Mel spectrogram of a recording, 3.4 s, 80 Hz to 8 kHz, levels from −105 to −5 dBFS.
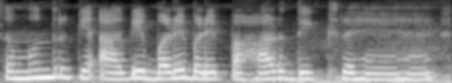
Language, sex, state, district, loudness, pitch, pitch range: Hindi, female, Jharkhand, Garhwa, -13 LUFS, 235 Hz, 230-260 Hz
